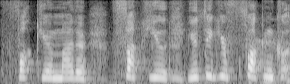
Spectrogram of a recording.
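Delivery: high-pitched imitation of a furious scammer; mad scammer. Host mimics a scammer losing it on video, mock-furious. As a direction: rant in a high mock-angry voice. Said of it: "this scammer getting so mad".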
